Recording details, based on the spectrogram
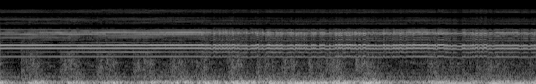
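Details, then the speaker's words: Detroit Series 60 truck in cold, windy weather, starting after the TRS crank sensor was replaced for a crank-no-start: continuous high-pitched low air pressure buzzer over a rumbling diesel idle, sounding until the leaky air tanks fill. "well that's music to my ears this buzzer's not going to shut off until they fill up with air when it's when it's cold out this truck leaks all the air"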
